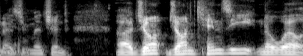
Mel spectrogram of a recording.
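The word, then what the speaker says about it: Jhonkensy Noel: you mentioned uh JN John Kenzie Noel as I've been told is the proper way to pronounce it John Kenzie Noel of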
